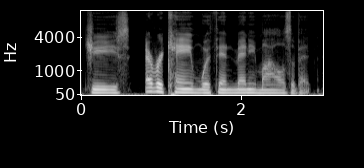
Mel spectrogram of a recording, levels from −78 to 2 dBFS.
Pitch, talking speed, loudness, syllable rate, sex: 115 Hz, 160 wpm, -18 LUFS, 4.4 syllables/s, male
